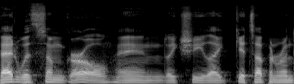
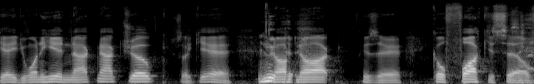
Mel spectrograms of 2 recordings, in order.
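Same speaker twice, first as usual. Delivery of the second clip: put-on Brooklyn accent; 2 semitones higher, 4 dB louder than usual. Speaker retells Tom Hanks telling a knock-knock joke, Tom Hanks Brooklyn accent. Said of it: "I guess it's more of like a Brooklyn".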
